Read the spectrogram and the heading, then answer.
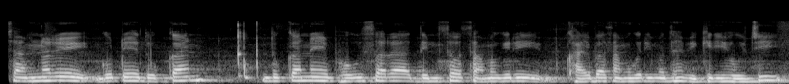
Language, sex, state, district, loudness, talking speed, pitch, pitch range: Odia, male, Odisha, Nuapada, -12 LUFS, 90 wpm, 155 Hz, 145-170 Hz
